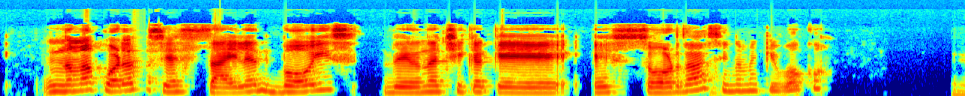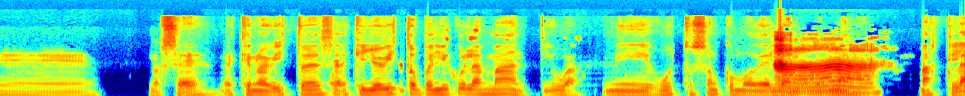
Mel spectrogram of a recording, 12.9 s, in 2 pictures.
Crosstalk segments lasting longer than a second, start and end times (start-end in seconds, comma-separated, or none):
none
